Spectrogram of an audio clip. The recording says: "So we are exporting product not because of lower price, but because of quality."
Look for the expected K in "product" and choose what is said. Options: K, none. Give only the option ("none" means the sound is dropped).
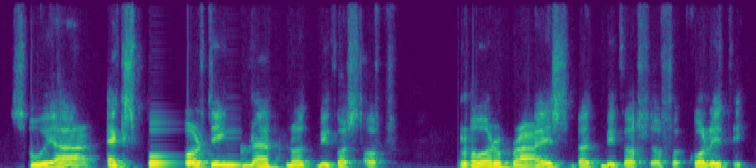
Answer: none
